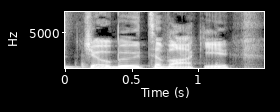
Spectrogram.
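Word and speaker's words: Jobu Tupaki: You understand the villain's perspective being Jobu Tabaki. That's a name. I'm not just saying gibberish. It's Jobu Tabaki, or as Michelle Yeoh's character says a lot, just mispronounce it as Chewbacca Dubaca, Jerky Chubuki.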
